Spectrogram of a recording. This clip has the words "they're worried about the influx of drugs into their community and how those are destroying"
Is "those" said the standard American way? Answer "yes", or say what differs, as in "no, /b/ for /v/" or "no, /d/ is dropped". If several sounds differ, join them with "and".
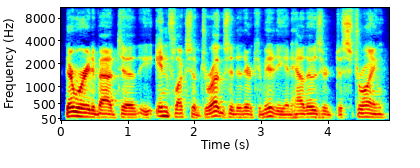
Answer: yes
